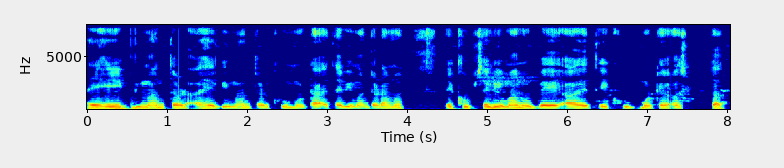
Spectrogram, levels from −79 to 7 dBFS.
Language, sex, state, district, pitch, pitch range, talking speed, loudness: Marathi, male, Maharashtra, Nagpur, 115 Hz, 110-120 Hz, 135 wpm, -18 LUFS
